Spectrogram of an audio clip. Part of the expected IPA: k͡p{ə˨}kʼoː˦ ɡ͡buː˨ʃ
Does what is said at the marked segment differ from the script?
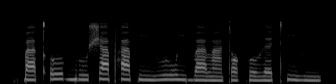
yes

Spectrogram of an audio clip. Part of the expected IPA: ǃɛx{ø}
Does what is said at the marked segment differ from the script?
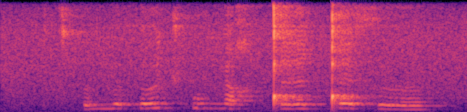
yes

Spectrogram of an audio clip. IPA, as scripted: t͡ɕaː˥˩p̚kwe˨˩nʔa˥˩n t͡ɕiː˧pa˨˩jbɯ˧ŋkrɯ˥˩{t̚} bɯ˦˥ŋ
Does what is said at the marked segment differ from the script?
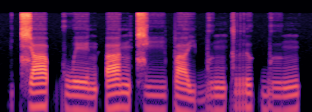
yes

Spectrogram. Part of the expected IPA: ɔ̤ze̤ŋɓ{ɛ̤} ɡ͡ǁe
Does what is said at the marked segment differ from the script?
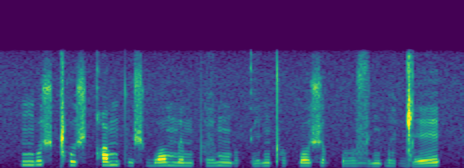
no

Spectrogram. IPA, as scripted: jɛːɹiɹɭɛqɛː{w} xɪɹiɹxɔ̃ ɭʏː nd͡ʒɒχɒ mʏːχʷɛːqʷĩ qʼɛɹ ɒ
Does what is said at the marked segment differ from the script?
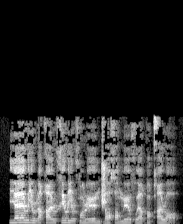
yes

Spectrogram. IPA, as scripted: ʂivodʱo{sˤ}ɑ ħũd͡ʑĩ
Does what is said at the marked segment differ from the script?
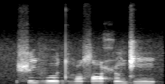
no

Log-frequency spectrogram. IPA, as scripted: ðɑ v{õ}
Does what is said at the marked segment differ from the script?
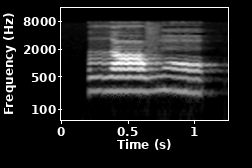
no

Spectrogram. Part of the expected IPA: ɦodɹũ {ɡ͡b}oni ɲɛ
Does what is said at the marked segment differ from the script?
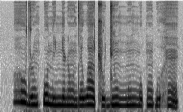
yes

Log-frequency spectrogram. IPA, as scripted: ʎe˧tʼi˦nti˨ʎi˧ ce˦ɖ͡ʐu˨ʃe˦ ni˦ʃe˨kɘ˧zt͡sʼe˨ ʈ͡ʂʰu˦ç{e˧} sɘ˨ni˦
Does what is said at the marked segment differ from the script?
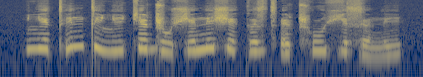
yes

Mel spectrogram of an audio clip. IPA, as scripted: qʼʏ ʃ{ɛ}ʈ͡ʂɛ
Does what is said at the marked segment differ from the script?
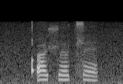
yes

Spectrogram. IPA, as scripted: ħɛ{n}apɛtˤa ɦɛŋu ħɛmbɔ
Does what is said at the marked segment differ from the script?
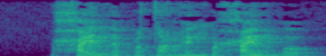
no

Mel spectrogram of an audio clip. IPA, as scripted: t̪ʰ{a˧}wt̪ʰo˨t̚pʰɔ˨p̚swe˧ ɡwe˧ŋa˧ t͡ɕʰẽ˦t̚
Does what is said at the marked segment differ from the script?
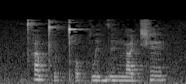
yes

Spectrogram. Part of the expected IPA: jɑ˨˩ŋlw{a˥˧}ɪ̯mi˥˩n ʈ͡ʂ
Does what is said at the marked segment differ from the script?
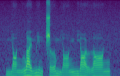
no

